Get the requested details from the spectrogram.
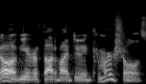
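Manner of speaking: ordinary talk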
